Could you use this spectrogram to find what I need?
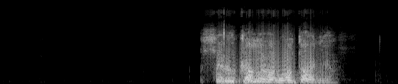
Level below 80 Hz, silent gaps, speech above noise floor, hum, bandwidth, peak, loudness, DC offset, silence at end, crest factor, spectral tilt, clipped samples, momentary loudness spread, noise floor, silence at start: -42 dBFS; none; 60 dB; none; 14.5 kHz; 0 dBFS; -16 LUFS; under 0.1%; 0.6 s; 20 dB; -7.5 dB/octave; under 0.1%; 13 LU; -75 dBFS; 2 s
